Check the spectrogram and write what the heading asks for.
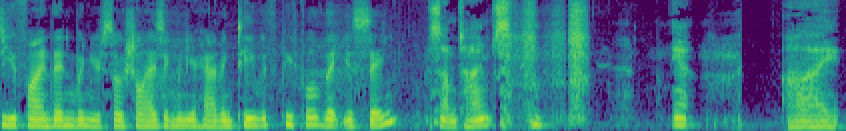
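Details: Adult woman interviewer; typical speech.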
